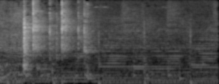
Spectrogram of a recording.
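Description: A few sharp clicks in the first second as a long stick lighter lights a gas stove burner, over steady background music.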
